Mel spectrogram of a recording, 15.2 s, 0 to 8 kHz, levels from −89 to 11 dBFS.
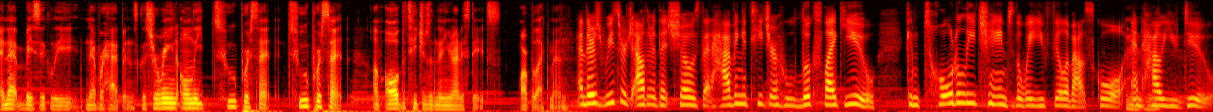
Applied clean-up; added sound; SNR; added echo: none; none; none; none.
